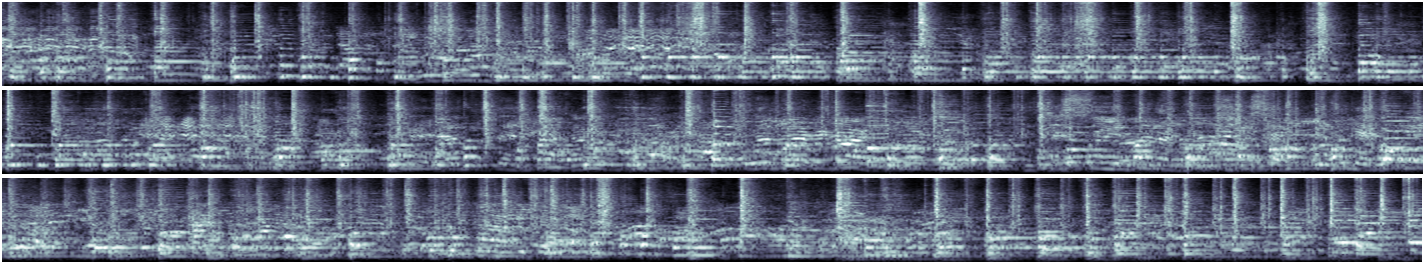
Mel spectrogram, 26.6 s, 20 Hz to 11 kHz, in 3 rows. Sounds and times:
Speech: 0:00.0 - 0:25.1
Happy music: 0:00.0 - 0:26.6.

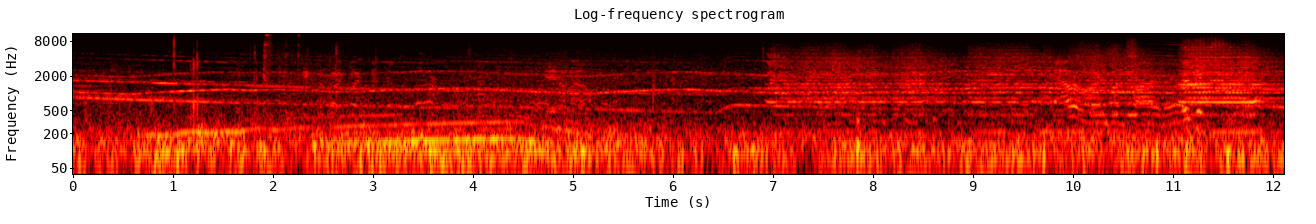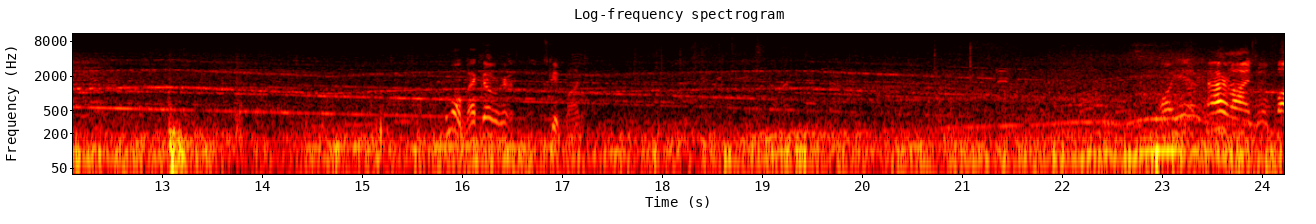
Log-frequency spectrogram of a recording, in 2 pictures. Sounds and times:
Fire engine, fire truck (siren): 0:00.0 - 0:24.2
Accelerating, revving, vroom: 0:02.3 - 0:04.7, 0:20.8 - 0:23.5.

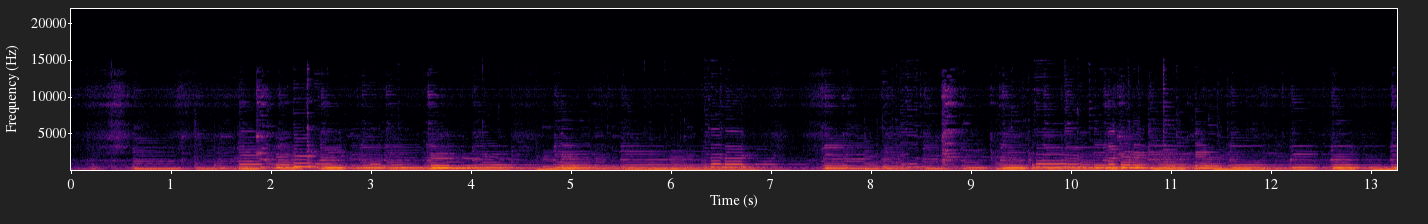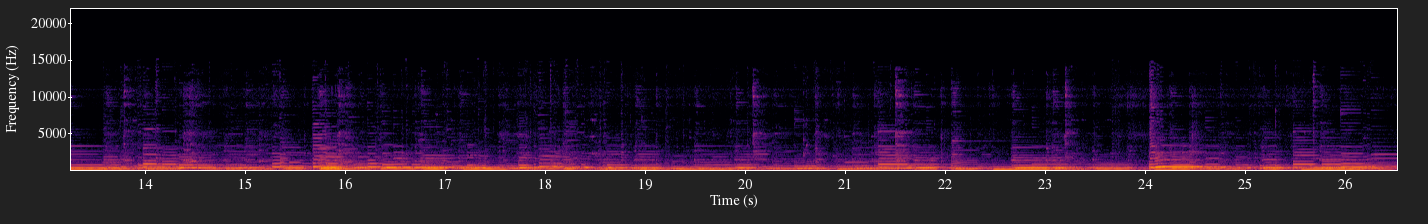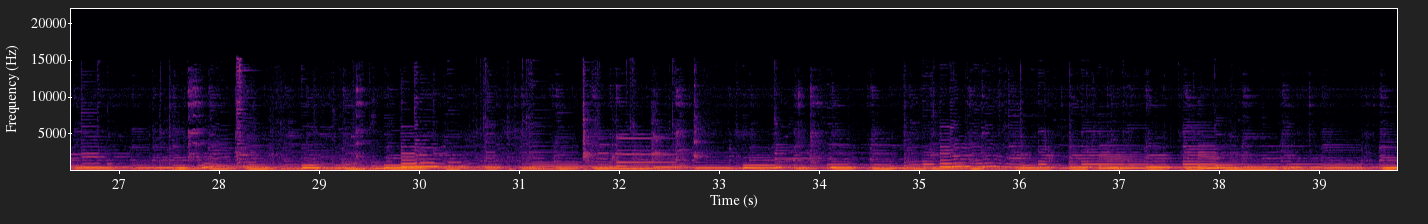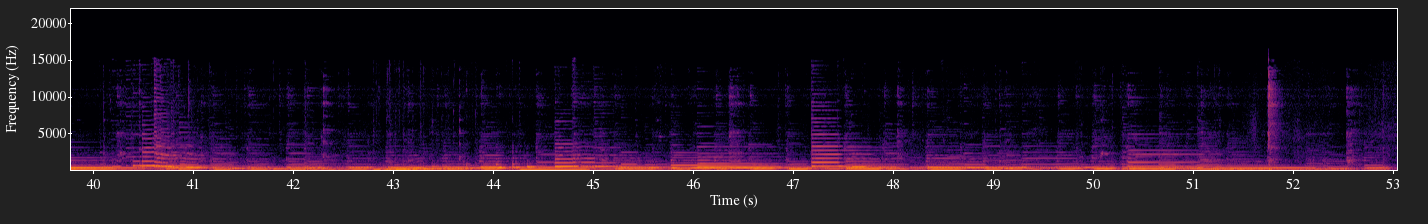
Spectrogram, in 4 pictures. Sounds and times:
Guitar: 0:00.0 - 0:53.0.

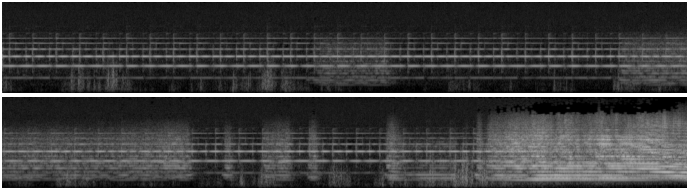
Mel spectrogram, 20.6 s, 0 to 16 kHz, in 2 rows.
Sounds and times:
Steam whistle: 0:09.6 - 0:15.2, 0:16.0 - 0:20.5.

